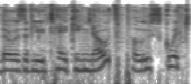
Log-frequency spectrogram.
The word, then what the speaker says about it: Paluszkiewicz: I'm your host, Paluszkiewicz, and for those of you taking notes, Paluszkiewicz is spelled the exact way it sounds, Paluszkiewicz.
